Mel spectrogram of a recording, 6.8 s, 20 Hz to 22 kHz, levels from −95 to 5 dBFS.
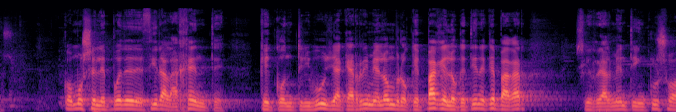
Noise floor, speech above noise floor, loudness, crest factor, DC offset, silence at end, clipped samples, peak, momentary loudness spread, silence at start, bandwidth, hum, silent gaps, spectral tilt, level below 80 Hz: -59 dBFS; 33 dB; -26 LUFS; 22 dB; under 0.1%; 0 s; under 0.1%; -4 dBFS; 11 LU; 0.65 s; 16 kHz; none; none; -6.5 dB/octave; -60 dBFS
